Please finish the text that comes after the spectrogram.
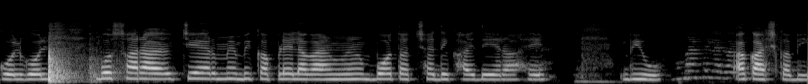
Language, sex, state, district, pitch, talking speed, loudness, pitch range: Hindi, female, Bihar, West Champaran, 240 Hz, 155 wpm, -22 LUFS, 230-255 Hz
